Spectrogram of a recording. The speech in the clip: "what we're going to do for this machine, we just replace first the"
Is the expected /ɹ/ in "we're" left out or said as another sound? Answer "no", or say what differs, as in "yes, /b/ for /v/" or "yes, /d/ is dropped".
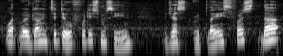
no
